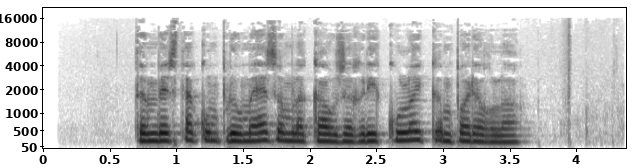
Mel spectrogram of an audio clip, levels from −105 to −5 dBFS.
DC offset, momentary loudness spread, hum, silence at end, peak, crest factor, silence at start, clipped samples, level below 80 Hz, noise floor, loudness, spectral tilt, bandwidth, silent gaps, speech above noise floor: under 0.1%; 5 LU; none; 0.8 s; -8 dBFS; 16 dB; 0.7 s; under 0.1%; -74 dBFS; -70 dBFS; -22 LUFS; -6 dB/octave; 15 kHz; none; 49 dB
